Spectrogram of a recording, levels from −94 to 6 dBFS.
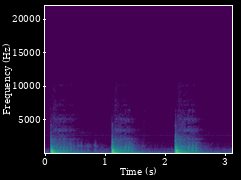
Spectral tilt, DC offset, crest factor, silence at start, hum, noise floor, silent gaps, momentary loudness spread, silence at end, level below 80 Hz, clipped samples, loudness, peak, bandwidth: -11.5 dB/octave; under 0.1%; 20 dB; 0.1 s; none; -60 dBFS; none; 20 LU; 0.5 s; -30 dBFS; under 0.1%; -30 LUFS; -10 dBFS; 3.6 kHz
